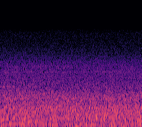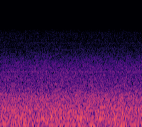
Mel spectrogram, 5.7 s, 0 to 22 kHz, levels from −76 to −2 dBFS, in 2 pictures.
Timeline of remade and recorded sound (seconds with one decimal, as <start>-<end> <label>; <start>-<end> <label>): 0.0-0.7 remade; 0.7-1.2 recorded; 1.2-2.0 remade; 2.0-5.7 recorded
